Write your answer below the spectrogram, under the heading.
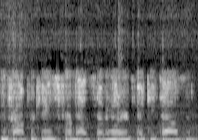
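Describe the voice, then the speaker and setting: A man talks with medium pitch. Audible room echo and noticeable background noise surround his voice. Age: 80s+. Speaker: caller, real estate investor. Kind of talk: phone call-in question.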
